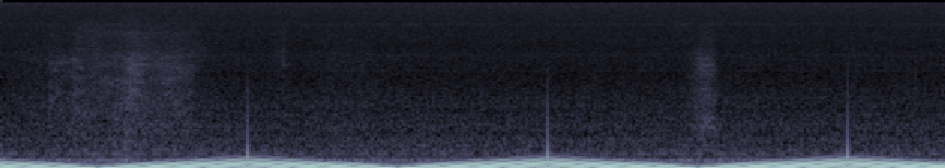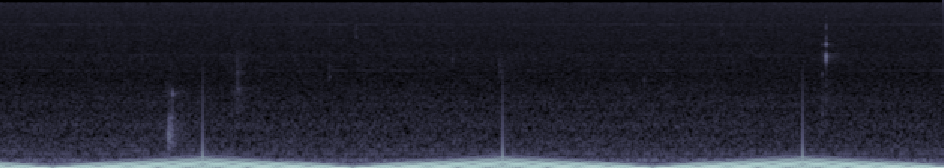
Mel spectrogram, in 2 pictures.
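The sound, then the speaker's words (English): Synthesized bipresence sound effect: six low, throbbing swells that rise and fall at a regular two-second pulse, each marked by a short high ping, all played quietly with no voices. “Now let's test out a sound effect called bipresence.”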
